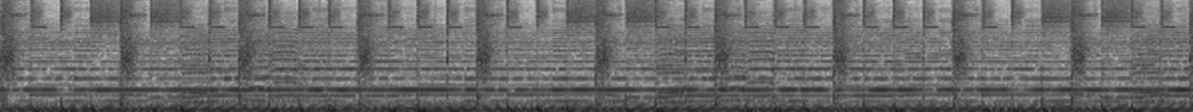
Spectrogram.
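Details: Loud rhythm-and-blues music with a strong beat, guitar and steady bass, and no animal voice.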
